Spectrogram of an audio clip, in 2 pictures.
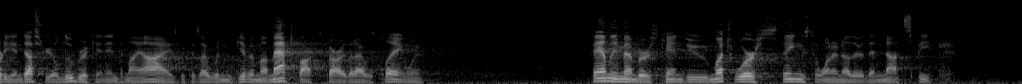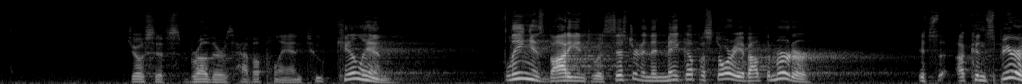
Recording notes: Preached at Fourth Presbyterian Church.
